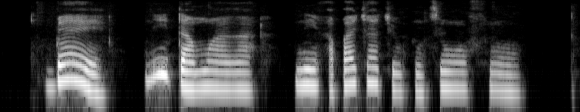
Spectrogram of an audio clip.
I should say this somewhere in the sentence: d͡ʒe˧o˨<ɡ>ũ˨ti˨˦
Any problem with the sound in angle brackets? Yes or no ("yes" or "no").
yes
